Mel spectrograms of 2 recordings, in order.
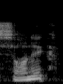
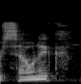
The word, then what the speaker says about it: Saunick: But one of our users from Discord, his name is Saunick, or Saunick, depending on how you want to pronounce it.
